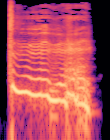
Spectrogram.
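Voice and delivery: angry, furious hissing. Narrator voicing a character accusing another, with an angry hiss. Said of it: "гневно прошипел Саэр номер два".

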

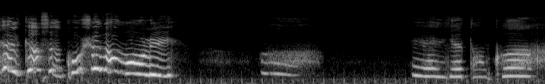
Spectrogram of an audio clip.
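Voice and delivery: tiny, piping, squeaky little voice, very high-pitched. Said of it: "cria de sa petite voix pointue".

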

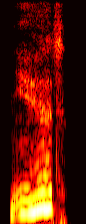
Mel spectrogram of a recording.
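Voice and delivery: put-on rasping wheeze. Narrating, held by the hair, tasting blood, answering the men: hoarse wheeze. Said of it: "Прохрипел я".

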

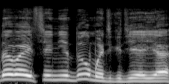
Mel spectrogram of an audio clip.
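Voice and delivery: offhand, dismissive, brushing-off tone. Kessler answers the narrator's question, dismissive. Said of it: "пренебрежительно махнул рукой".

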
